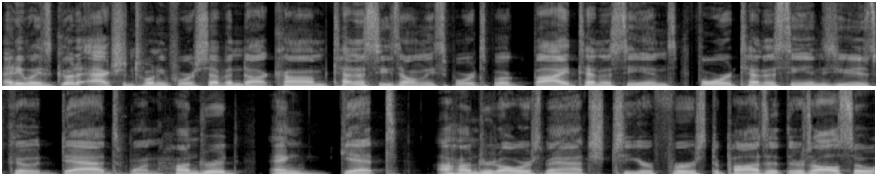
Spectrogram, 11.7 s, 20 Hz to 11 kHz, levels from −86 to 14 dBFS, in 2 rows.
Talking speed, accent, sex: 140 wpm, American, male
